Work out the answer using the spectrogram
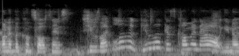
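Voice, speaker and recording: A woman talks at a fairly quick pace. Behind her, music is playing. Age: 20s. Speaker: new mother, lifestyle vlogger. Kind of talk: casual talk to camera.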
